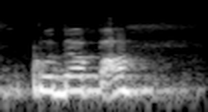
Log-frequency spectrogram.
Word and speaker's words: Kudapa: How do you pronounce? It's Kudapa.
